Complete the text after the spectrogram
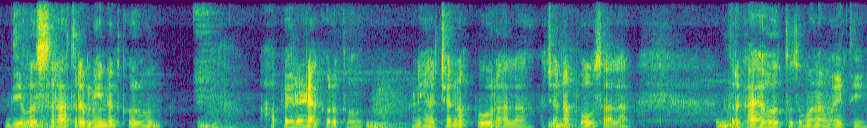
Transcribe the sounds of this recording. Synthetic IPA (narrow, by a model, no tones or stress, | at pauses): d̪iʋəsɾat̪ɾəməɦinət̪kəɾuːn | hapeɾɳjakəɾt̪oaɽ̃iat͡ɕanəpuːɾalaːt͡ɕanəpəwsa̰la̰ | t̪əɾkajɦot̪ot̪um̤alamaɦit̪i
